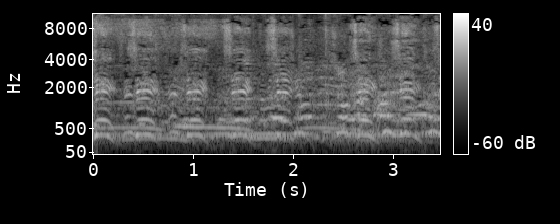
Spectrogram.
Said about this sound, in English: it's not exactly difficult, is it, to make out people chanting cheat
